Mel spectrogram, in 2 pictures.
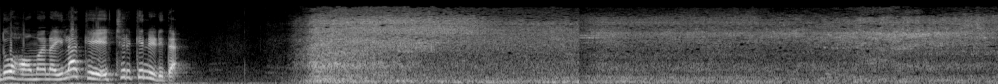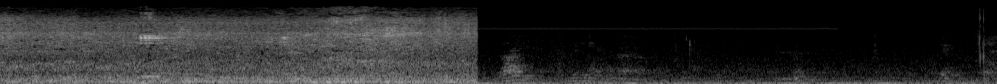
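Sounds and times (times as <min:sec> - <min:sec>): rain falling: 0:02.9 - 0:14.8
vehicle passing: 0:02.9 - 0:14.8.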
